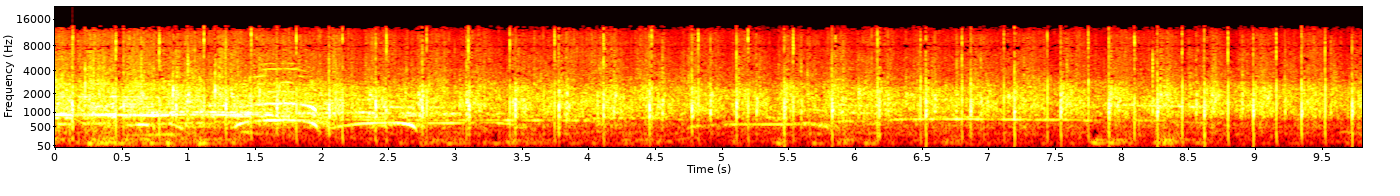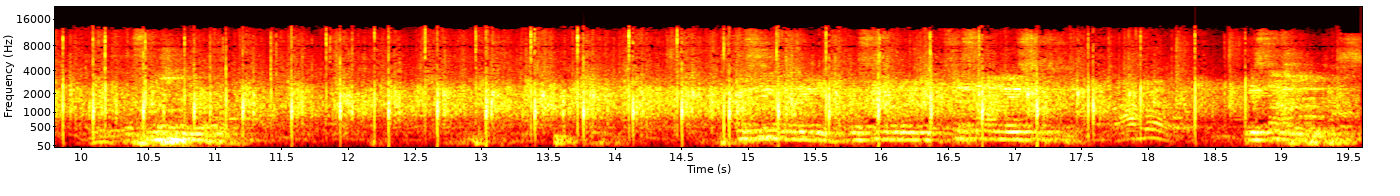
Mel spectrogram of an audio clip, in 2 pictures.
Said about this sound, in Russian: Я много говорить не буду, представлять его не буду, вы его лучше, чем я, знаете, наверное. Просто дайте мне аплодисменты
